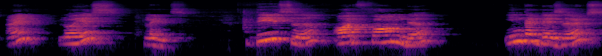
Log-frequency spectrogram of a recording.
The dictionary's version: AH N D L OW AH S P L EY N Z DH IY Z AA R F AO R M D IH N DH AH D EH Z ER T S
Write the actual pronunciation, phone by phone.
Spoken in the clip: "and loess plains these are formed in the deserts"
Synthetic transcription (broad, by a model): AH N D L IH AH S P L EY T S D IY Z AA R F AO R M D IH N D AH D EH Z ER T S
